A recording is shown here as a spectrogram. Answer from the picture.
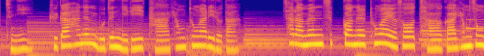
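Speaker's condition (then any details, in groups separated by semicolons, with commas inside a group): No condition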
